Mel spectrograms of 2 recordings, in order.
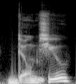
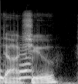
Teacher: Another one that pops up everywhere is don't you, becoming don't you. That T sound, it gets nudged by that J that follows it.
